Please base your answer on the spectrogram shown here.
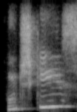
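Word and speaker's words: pączki: am I saying wrong pki you're saying it if you look at how it's spelled you're like wait how did they get out like that can't be right that can't be right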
